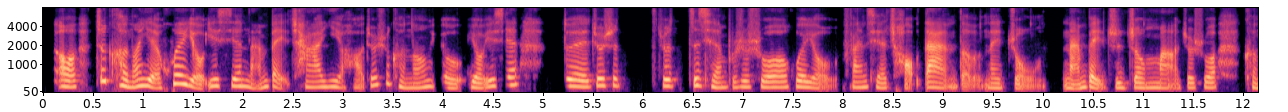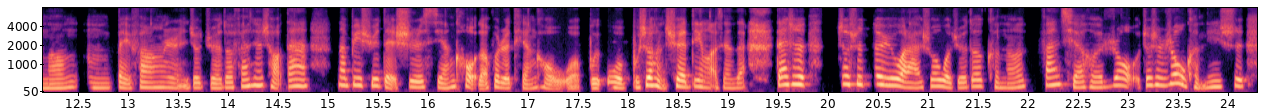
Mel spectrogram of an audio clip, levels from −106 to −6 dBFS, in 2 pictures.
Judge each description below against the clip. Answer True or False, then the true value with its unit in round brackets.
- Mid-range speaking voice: False (200 Hz)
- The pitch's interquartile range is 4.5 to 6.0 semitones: True (5.1 semitones)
